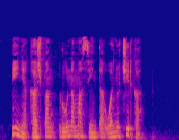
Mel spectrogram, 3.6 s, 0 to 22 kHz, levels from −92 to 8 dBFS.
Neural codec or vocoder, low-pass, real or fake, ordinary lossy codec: none; 7.2 kHz; real; MP3, 96 kbps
